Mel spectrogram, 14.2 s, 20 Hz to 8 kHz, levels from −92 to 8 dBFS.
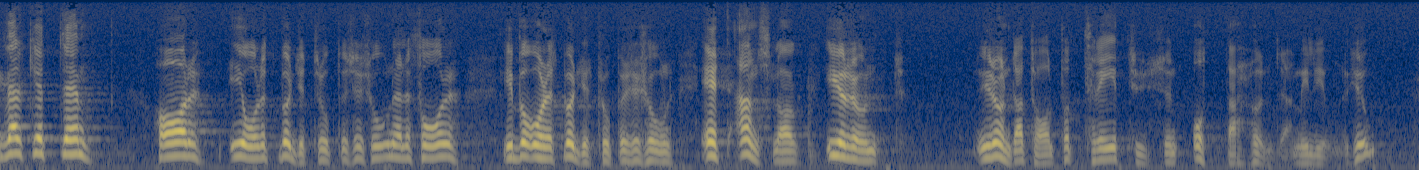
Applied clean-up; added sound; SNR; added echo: none; none; none; none.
